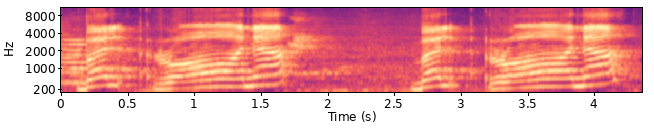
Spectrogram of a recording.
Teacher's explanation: بل کہتے ہوئے آپ نے خاموش ہونا ہے اور اس کے بعد کہنا ہے رونا, بل رونا. ٹھیک ہے, را کو پر کرنا ہے آپ نے. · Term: سکتہ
